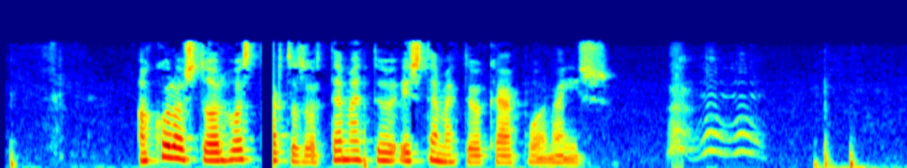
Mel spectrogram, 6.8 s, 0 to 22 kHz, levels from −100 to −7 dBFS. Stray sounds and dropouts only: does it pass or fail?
fail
